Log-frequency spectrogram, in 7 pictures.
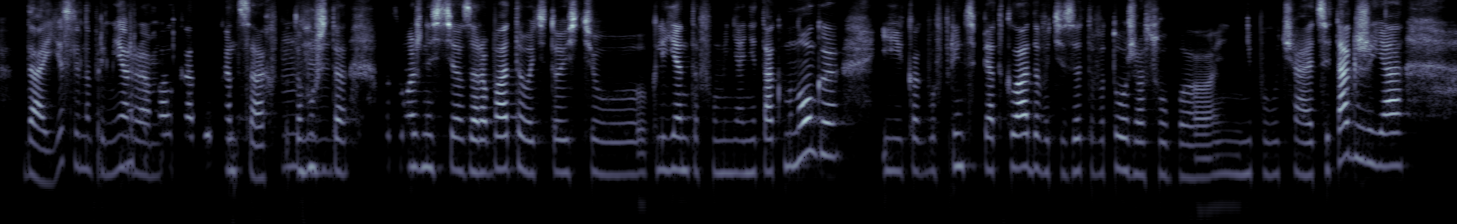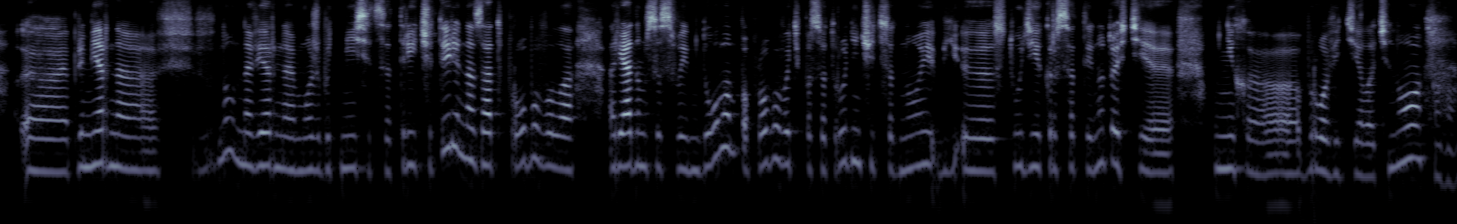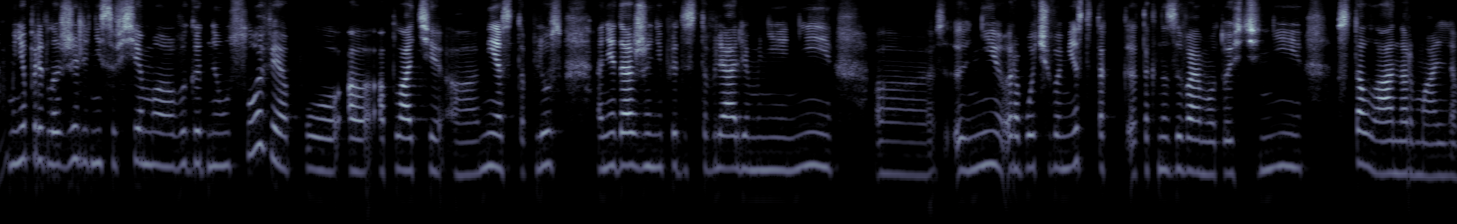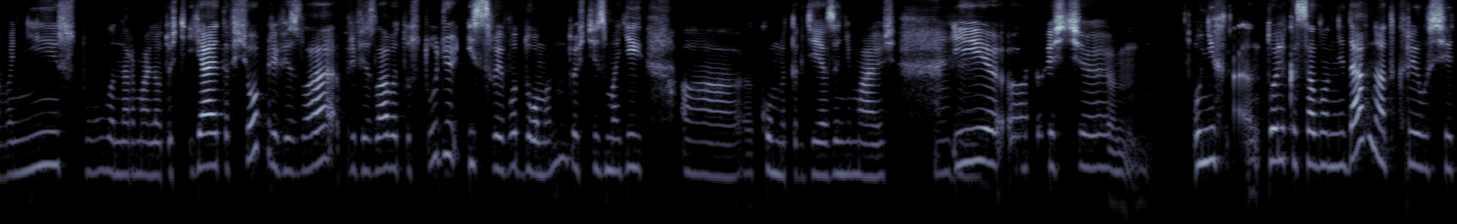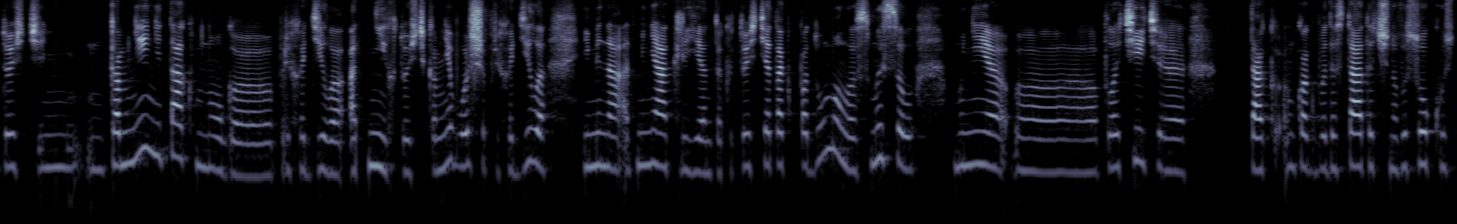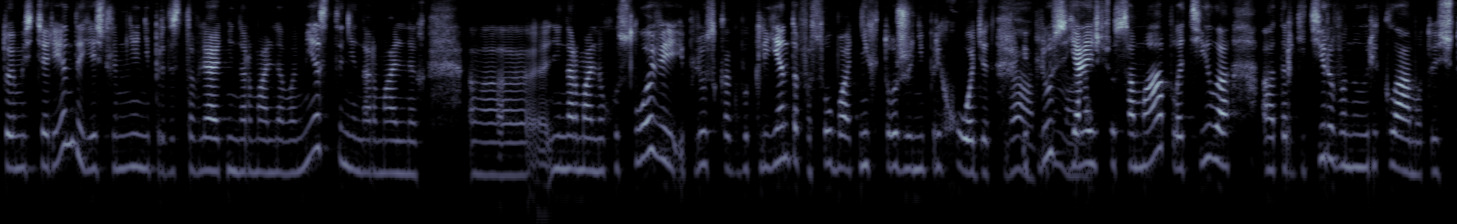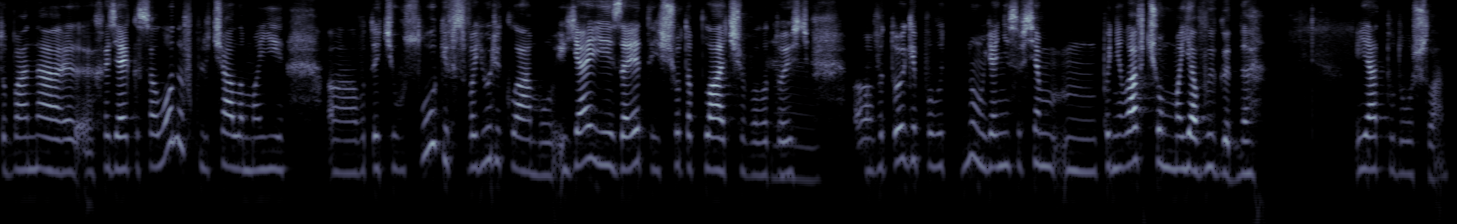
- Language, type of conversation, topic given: Russian, advice, Как мне справиться с финансовой неопределённостью в быстро меняющемся мире?
- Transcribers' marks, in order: tapping; chuckle; exhale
